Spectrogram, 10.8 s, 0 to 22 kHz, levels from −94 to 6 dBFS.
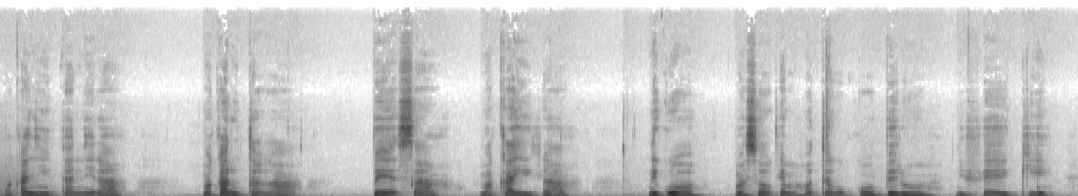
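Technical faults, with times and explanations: No technical faults can be heard in this speech recording.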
